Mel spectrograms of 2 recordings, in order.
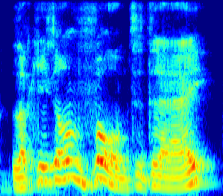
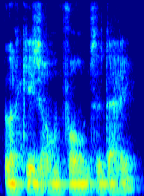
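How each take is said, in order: First: Higher, louder, slow drawn-out proclamation; playful sing-song repeat. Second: Said in the usual way. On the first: Acted. Streamer teases a chat regular with a slow, loud, high repeat. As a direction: stretch it out grandly to tease.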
